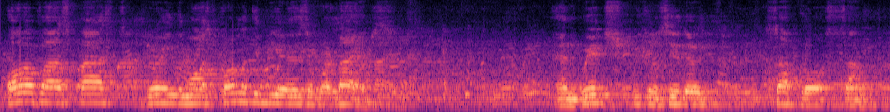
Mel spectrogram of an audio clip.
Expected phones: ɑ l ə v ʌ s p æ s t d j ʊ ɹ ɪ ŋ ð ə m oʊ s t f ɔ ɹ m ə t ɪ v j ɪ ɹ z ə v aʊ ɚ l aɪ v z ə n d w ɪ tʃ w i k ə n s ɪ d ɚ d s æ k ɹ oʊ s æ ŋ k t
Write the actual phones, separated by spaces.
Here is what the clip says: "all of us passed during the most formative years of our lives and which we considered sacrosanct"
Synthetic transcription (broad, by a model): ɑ l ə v ʌ s p æ s t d j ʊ ɹ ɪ ŋ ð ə m oʊ s t f ɔ ɹ m ə t ɪ v j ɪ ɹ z ə v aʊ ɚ l aɪ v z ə n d w ɪ tʃ w i k ə n s ɪ d ɚ d s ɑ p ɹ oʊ s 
